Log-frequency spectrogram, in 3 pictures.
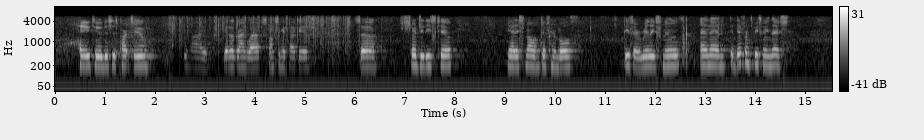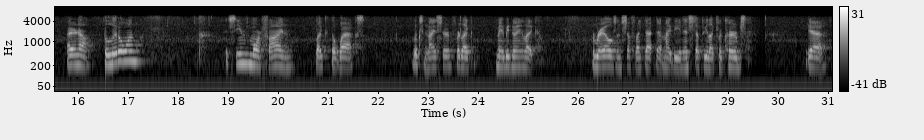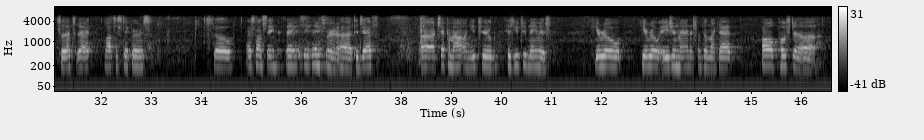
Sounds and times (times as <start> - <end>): Speech: 0.4 - 2.0, 2.6 - 5.3, 6.0 - 8.1, 9.0 - 10.6, 11.4 - 14.8, 15.8 - 17.4, 18.9 - 21.8, 22.7 - 25.3, 26.3 - 29.4, 30.6 - 33.1, 34.2 - 37.6, 38.4 - 41.1, 41.8 - 46.5.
